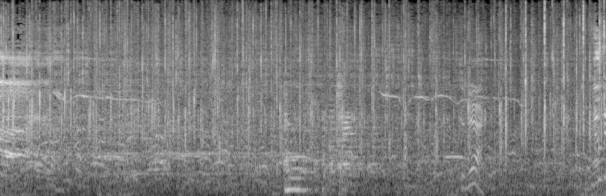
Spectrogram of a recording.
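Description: A man speaks through a microphone to the crowd.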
